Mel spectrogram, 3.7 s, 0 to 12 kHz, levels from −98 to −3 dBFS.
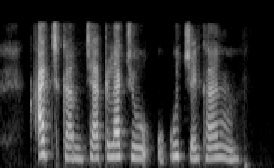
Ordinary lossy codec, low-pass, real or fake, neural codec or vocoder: MP3, 48 kbps; 7.2 kHz; fake; codec, 16 kHz, 1.1 kbps, Voila-Tokenizer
